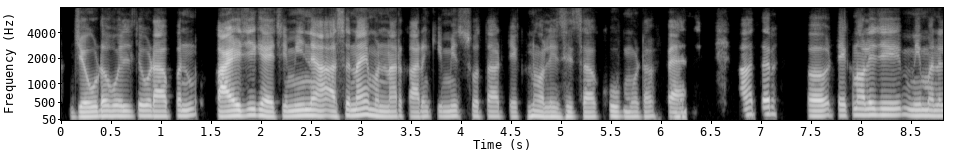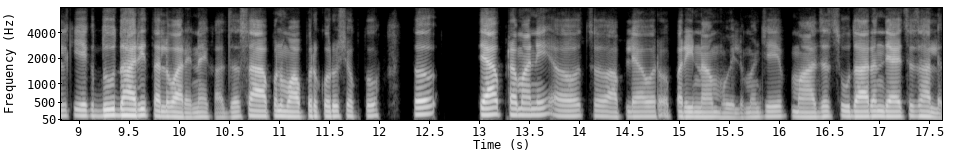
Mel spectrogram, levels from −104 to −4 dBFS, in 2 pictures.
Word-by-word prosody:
जेवढं 125 +2 +3
होईल 135 0 +1
तेवढं 140 -2 +2
आपण 140 +3 0 0.2
काळजी 140 +3 +6
घ्यायची 135 -3 +1
मी 140 +2 +3
न 150 - +4
असं 140 +1 0
नाही 160 +3 +4
म्हणणार, 130 -4 0
कारण 125 0 -2
की 130 - -7
मी 130 +1 -2
स्वतः 130 0 -6
टेक्नॉलॉजीचा 125 -1 -2
खूप 130 -1 -3
मोठा 125 +1 -4 0.2
फॅन 120 -2 0
आहे. 115 - -9 0.4
हां, - - -1
तर 185 +1 0 0.3
अ, 140 0 +3
टेक्नॉलॉजी 165 +2 0
मी 155 -3 -2
म्हणेल 145 -1 0
की 155 - -2
एक 145 0 0
दुधारी 155 +1 +6
तलवार 125 -3 +3
आहे, 110 - -3
नाही 120 +1 -2
का. 120 - -9
जसा 130 +3 +1
आपण 135 +1 +1
वापर 130 +1 +2
करू 135 0 +1
शकतो 140 +1 -5 0.4
तर 180 +2 +4 0.5
त्याप्रमाणे 170 -1 +3
अ, 150 -4 -4 0.3
च - - -9
आपल्यावर 125 +1 -3 0.2
परिणाम 120 -1 -1
होईल. 110 -1 -7
म्हणजे 120 +3 -4
माझंच 125 +2 -2
उदाहरण 130 0 +2
द्यायचं 130 +1 +1
झालं 130 -5 -1
135 Hz, 170 wpm, -24 LUFS, 125-145 Hz, 0.5 s, काळजी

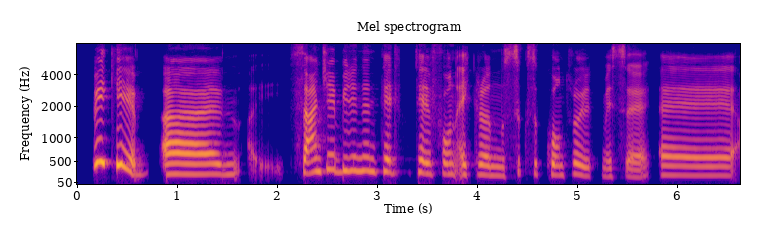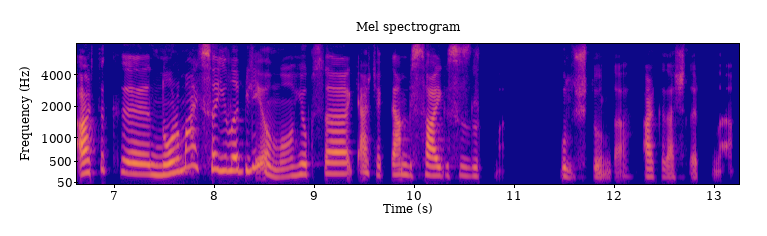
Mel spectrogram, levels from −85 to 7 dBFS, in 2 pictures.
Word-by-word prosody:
Peki, 425 - +7 0.2
emm, 220 0 +5
ay, - - -17 0.3
sence 275 +4 +2
birinin 290 -1 0
telf 270 -1 -3
telefon 225 -3 -1
ekranını 205 -2 -2
sık 180 - -7
sık 225 0 -10
kontrol 210 +1 -2
etmesi, 170 -4 -6
eee, 195 -1 -1
artık 255 +6 -1 0.3
normal 260 - -2
sayılabiliyor 295 - -3
mu? 165 0 -10
Yoksa 230 +1 -3
gerçekten 210 -1 -7
bir - - -13
saygısızlık 190 -2 -5
mı - - -32 0.6
buluştuğunda - - -13
arkadaşlarınla? - - -12
220 Hz, 110 wpm, -23 LUFS, 195-275 Hz, 0.6 s, Peki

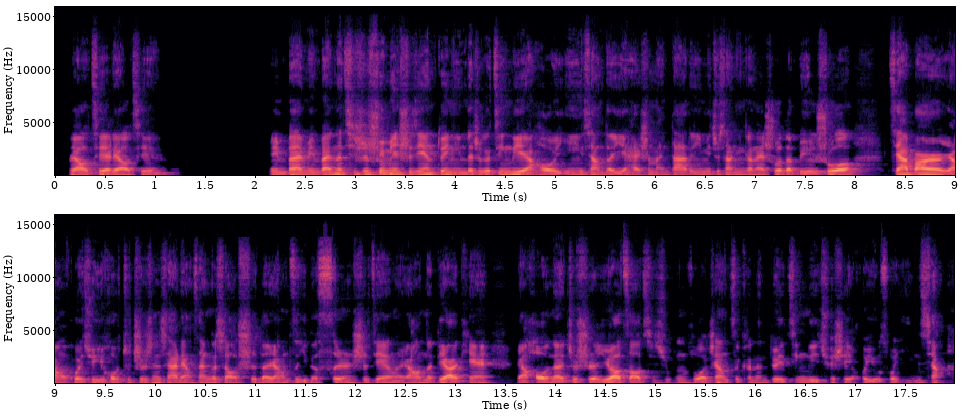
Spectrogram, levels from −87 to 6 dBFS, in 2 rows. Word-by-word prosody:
了 110 -1 +3
解 110 0 +2
了 105 -1 +3
解， 95 -3 -7 1.0
明 110 0 -4
白 120 0 +6
明 110 -1 -4
白。 120 +2 +4
那 140 +2 +3
其 140 -1 -5
实 135 +1 +1
睡 135 +6 +1
眠 125 -5 +3
时 125 -1 -2
间 130 +3 +2
对 145 0 +2
您 105 -5 -2
的 110 - +1
这 110 - -4
个 115 - +2
精 120 +2 -3
力 130 - +4
然 100 -4 +5
后 110 +1 +1
影 110 0 -6
响 115 -5 -2
得 95 0 0
也 95 - -2
还 95 0 -3
是 90 - -7
蛮 85 +2 -9
大 110 +2 +1
的。 100 - -7
因 100 +2 -8
为 105 - -7
就 105 - -8
像 110 -1 -2
您 105 - -7
刚 105 +1 -2
才 105 0 -1
说 115 +2 0
的， - - +3
比 95 - -5
如 95 - -3
说 120 +3 +4 0.3
加 130 - +6
班 130 0 +5
儿， 125 -1 +8
然 110 -1 +2
后 110 - -5
回 105 - -1
去 110 +2 -6
以 - - -5
后 105 +1 -3
就 115 +3 -11
只 105 -3 -6
剩 120 +4 -6
下 115 -2 0
2，3 100 +2 -3
个 115 - -2
小 110 -6 -3
时 85 +2 -6
的 100 - -1
然 95 -1 -1
后 95 - -12
自 110 - -8
己 100 - -8
的 95 - -8
私 85 - -2
人 105 -1 -2
时 105 -2 -6
间 100 +2 -2
了， 95 -2 -7
然 90 0 -3
后 105 - -3
呢 110 - -4
第 120 +3 +2
2 110 -2 +6
天， 105 -1 -3 0.3
然 100 -1 -2
后 110 +3 +4
呢， 110 0 +1
就 110 +2 -5
是 115 -2 -1
又 125 +3 +3
要 115 -1 +8
早 115 - 0
起 100 -4 -14
去 90 +2 -11
工 105 +2 -14
作， 110 - 0
这 - - -4
样 115 -1 -1
子 105 - -12
可 - - -11
能 90 0 -12
对 100 +1 -3
精 110 +3 -11
力 105 -2 -4
确 100 0 -11
实 - - -4
也 - - -6
会 - - -6
有 - - -6
所 - - -6
影 - - -18
响。 - - -4
110 Hz, 350 characters per minute, -24 LUFS, 100-115 Hz, 1.0 s, 儿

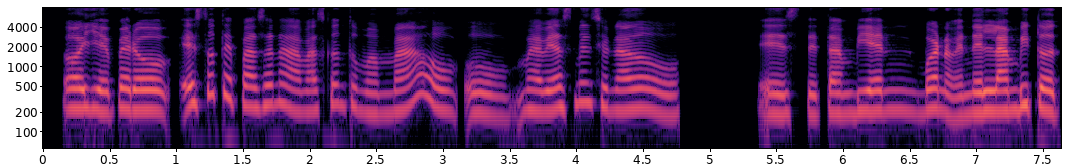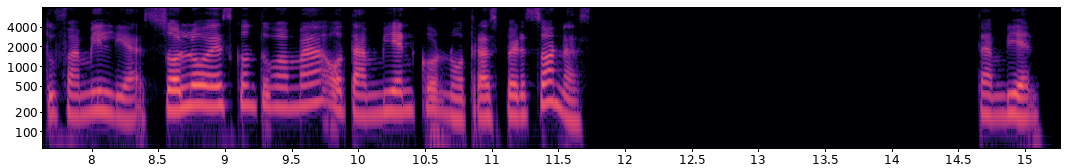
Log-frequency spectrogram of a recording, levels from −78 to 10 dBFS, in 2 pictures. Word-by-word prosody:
Oye, 225 -2 +3
pero 220 -1 +2
¿esto 275 +9 0
te 350 -3 -1
pasa 250 -1 0
nada 250 -5 -1
más 210 +1 -4
con 265 -1 -5
tu 245 -1 -7
mamá? 205 - -2
O 220 -5 -2
o 190 -3 -4
me 215 +5 -5
habías 225 +4 +1
mencionado, 225 -7 -1 0.6
este, 185 -1 -3
también 210 +1 0
bueno, 225 -4 +3
en 175 +3 -3
el 205 +2 +5
ámbito 225 +3 +5
de 210 - +4
tu 180 - -6
familia. 185 -2 -3
¿Solo 250 +4 +3
es 250 0 +2
con 260 -1 -4
tu - - -4
mamá, 245 +3 0
o 210 0 0
también 200 +2 0
con 175 - -5
otras 170 +1 -1
personas? 180 - 0 2.9
También. 180 -2 -1
215 Hz, 140 wpm, -25 LUFS, 190-235 Hz, 2.9 s, el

